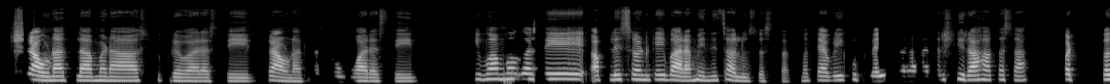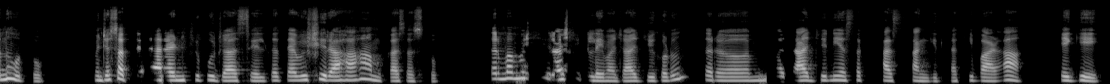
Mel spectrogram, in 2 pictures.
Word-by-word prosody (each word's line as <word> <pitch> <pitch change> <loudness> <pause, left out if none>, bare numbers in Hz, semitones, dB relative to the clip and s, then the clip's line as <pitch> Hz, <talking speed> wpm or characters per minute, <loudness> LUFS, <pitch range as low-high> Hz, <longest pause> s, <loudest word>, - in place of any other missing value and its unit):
श्रावणातला 190 -4 +6
म्हणा, 180 -1 +3
शुक्रवार 165 -3 -3
असेल, 155 -1 -4
श्रावणातला 160 -4 +1
सोमवार 170 -3 -2
असेल 155 -1 -5 0.6
किंवा 245 0 +3
मग 255 0 0
असे 250 0 +1 0.4
आपले 215 +2 -1
सण 225 -1 +1
काही 225 0 +1
बारा 195 -5 +6
महिने 195 -1 -1
चालूच 180 -7 -1
असतात. 150 -2 -12
मग 175 - -8
त्यावेळी 195 +1 0
कुठल्याही 200 -3 -2
सणाला 210 0 -10
तर 220 - -15
शिरा 215 -3 +4
हा 220 0 +3
कसा 215 -3 -3 0.4
पटकन 235 0 +1
होतो. 195 - 0 0.6
म्हणजे 200 +1 +1
सत्यनारायणाची 195 -5 +2
पूजा 180 -4 0
असेल 170 -1 -4
तर 185 - -3
त्यावेळी 190 +1 +1
शिरा 200 -5 +3
हा 195 - +3
हमखास 165 -7 -3
असतो. 150 -1 -8 0.6
तर 260 - +2
मग 280 +2 +3
मी 285 +1 +2
शिरा 245 -9 -1
शिकले 180 -10 -4
माझ्या 160 -1 -3
आजीकडून. 170 - -3 0.2
तर 195 -2 -4
अ, 175 0 -2
माझ्या 180 0 -2
आजीनी 190 +2 -2
असं 195 0 -5
खास 175 -3 -5
सांगितलं 155 -1 -8
की, 185 - -9
"बाळा, 170 +4 +1 0.5
हे 185 - +3
घे 170 -3 -1
190 Hz, 150 wpm, -23 LUFS, 170-210 Hz, 0.6 s, श्रावणातला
